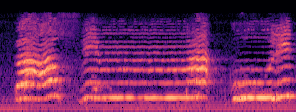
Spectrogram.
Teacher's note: صاد پر کر کے پڑھتے ہیں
